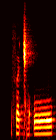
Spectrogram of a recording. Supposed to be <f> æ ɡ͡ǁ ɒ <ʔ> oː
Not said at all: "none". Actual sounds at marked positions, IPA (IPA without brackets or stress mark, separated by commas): f, ʔ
